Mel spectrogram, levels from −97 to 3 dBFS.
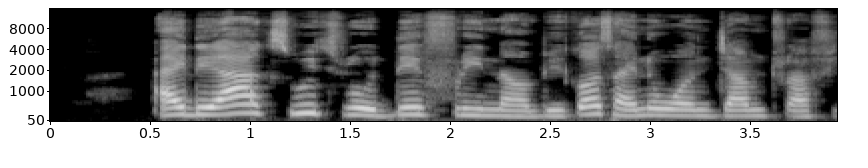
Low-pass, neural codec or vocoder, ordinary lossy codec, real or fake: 14.4 kHz; none; none; real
